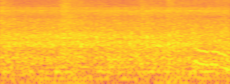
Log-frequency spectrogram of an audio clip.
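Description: Steady background noise in a room, a low even hum with no distinct event.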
